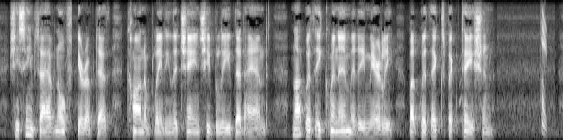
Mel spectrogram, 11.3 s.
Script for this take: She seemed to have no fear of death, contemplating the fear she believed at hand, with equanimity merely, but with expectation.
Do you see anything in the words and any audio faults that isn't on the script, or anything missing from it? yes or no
yes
